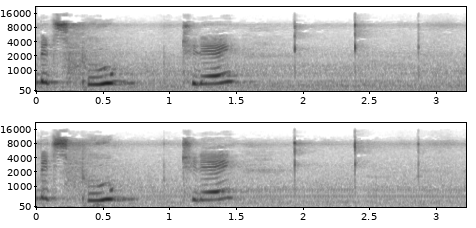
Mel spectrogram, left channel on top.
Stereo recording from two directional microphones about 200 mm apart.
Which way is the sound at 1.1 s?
10° right (ahead or behind).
